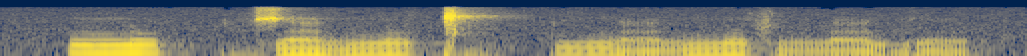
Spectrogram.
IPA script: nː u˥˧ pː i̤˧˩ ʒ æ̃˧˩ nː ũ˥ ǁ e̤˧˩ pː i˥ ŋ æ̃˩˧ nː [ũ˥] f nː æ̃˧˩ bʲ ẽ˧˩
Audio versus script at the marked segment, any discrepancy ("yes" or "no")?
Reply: no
